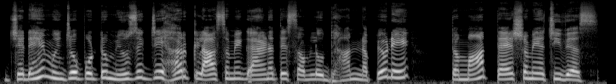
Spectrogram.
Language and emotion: Sindhi, angry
